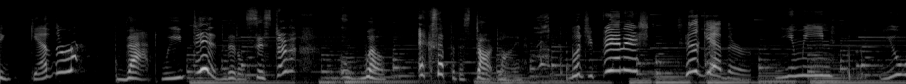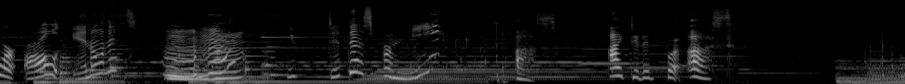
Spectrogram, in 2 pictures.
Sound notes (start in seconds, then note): 10.7 chuckles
